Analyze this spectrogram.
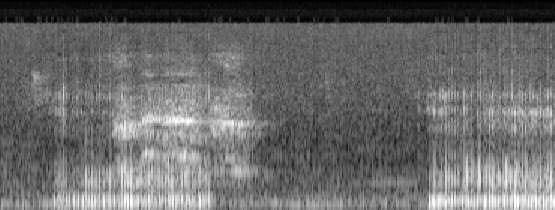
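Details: Bulldog snoring in loud, rough, rasping bursts: a long snore from about half a second to two seconds, a quieter pause, then another loud snore starting near four and a half seconds.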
